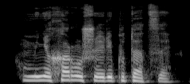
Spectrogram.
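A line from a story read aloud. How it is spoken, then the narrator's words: Grumbled. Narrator (Russian): проворчала я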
